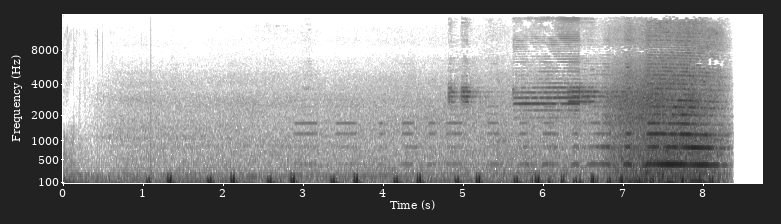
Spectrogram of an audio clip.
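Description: Logo intro sound effect: low heartbeat-like thumps that speed up, joined about three seconds in by a stuttering pitched tone, with a rising hiss swelling near the end and cutting off abruptly.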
